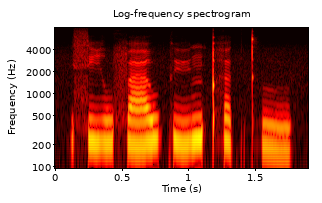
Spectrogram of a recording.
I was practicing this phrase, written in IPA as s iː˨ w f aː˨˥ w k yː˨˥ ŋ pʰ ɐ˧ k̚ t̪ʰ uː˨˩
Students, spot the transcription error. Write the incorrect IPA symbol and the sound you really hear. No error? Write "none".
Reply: none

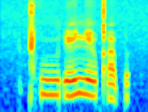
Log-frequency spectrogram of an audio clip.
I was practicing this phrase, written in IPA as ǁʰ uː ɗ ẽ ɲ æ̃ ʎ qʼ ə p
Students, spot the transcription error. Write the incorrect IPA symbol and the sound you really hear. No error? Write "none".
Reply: none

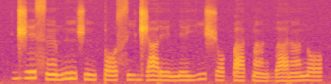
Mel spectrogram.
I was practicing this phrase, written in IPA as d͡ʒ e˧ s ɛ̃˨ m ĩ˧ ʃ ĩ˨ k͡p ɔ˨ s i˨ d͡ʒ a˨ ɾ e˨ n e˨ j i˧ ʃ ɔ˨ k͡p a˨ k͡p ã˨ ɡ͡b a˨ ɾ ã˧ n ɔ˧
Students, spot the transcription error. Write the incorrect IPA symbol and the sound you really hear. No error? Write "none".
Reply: none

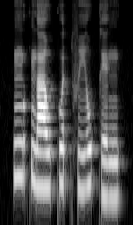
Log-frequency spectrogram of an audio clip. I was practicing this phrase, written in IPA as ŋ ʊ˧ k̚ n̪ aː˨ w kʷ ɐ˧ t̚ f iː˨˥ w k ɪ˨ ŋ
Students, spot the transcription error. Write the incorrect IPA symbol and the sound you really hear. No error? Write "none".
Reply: none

